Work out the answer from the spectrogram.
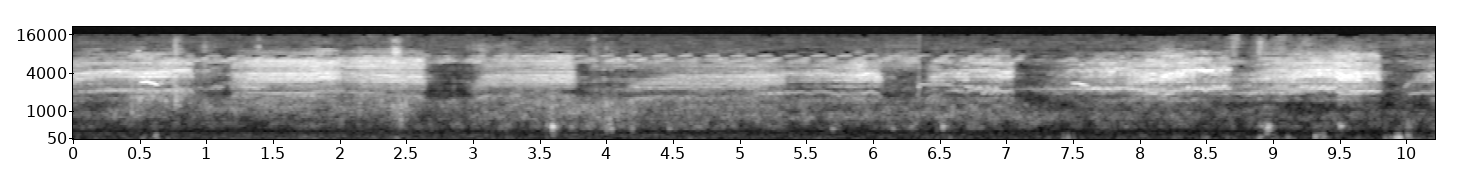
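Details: Black-shouldered kite fledglings squabbling over a mouse near an adult at their perch tree. Repeated hoarse, breathy wheezes run in drawn-out bouts, broken by brief pauses and faint clicks.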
